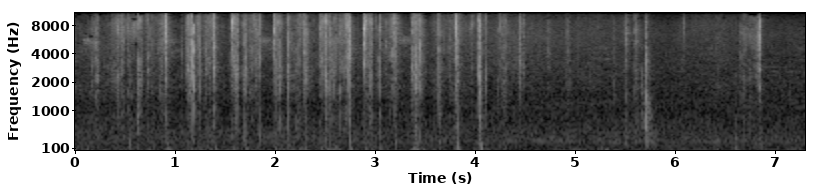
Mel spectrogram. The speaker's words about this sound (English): And shuffle the Haven back into the exploration deck.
